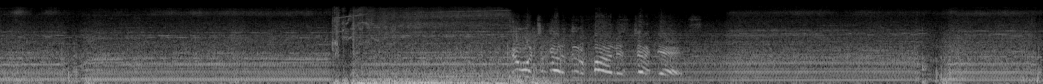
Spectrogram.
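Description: A car engine's pitch drops sharply as gears change.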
